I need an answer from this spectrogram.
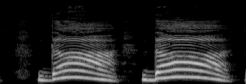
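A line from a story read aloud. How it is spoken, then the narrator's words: Crowd yelling. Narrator (Russian): завопила толпа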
